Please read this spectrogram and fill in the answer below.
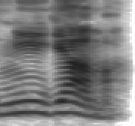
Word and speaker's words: niyama: En el caso de niyama, que se escribe niyama con una I latina y luego una Y, entonces cuando lo tengo que pronunciar, tengo que sonar como si hubiera 2 I latinas seguidas, niyama, niyama.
